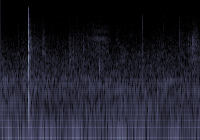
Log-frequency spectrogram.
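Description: A single sharp crack of a baseball impact about a quarter of a second in, over outdoor rumble and faint distant voices.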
